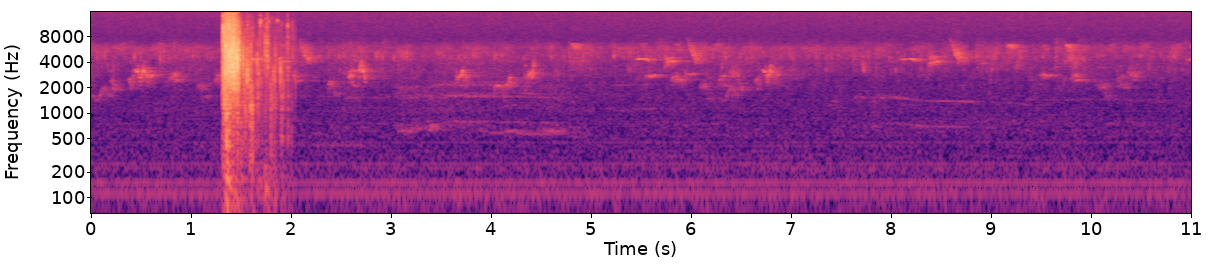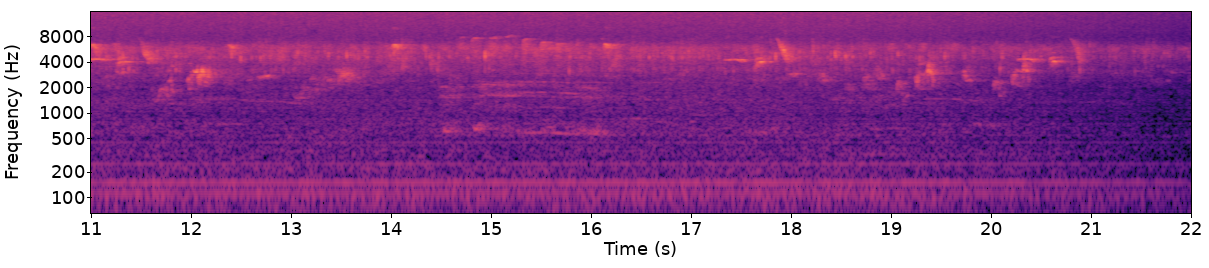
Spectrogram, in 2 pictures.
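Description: Small birds chirping and calling over a steady low hum, with one loud knock about a second and a half in. The sound fades out near the end.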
